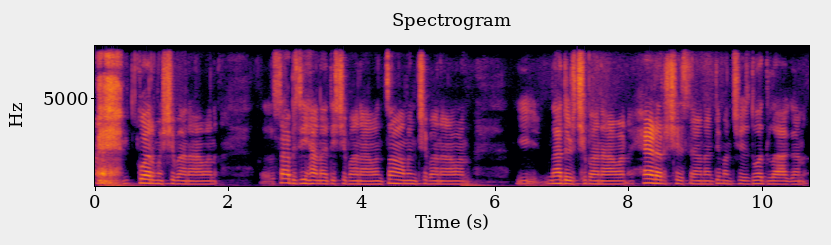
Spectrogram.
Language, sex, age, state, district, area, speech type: Kashmiri, female, 30-45, Jammu and Kashmir, Anantnag, rural, spontaneous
